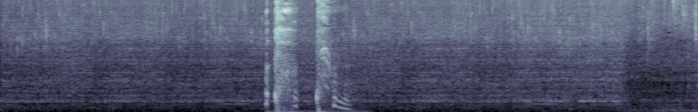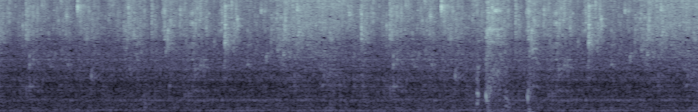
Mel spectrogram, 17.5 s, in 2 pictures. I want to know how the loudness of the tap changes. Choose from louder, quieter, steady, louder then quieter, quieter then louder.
louder.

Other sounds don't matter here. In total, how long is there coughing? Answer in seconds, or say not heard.
2 s.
